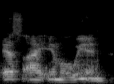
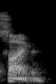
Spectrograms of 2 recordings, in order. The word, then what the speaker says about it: Simon: actually pronounced simon so it's french it's got a like a french twang to it so uh when i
